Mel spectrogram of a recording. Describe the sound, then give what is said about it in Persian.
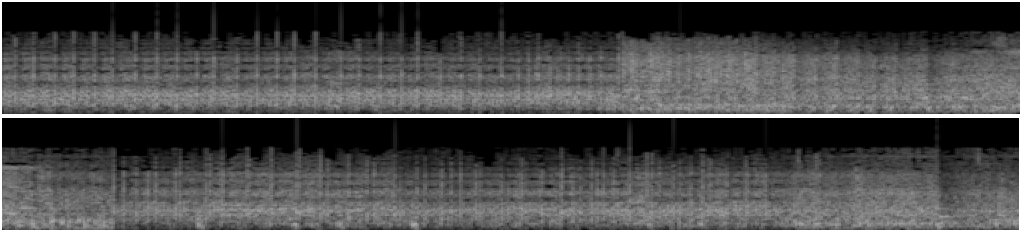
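Anti-aircraft machine guns of unidentified source fire in Tripoli, Libya, in sustained, rapid bursts, a dense rattling barrage that stays loud and continuous throughout, with sharper booming cracks rising in the middle and no voices. “صدای ماشیندارهای دافع هوا بدون اینکه منابع آن شناخته شود در پایتخت طرابلس شنیده شد.”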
